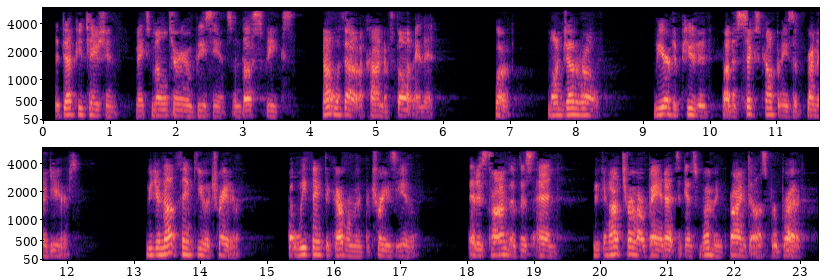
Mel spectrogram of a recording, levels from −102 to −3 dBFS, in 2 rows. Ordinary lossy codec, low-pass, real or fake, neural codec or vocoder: MP3, 32 kbps; 5.4 kHz; fake; codec, 44.1 kHz, 3.4 kbps, Pupu-Codec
